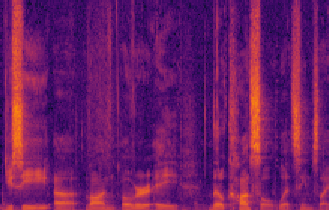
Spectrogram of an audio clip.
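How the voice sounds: Speaking at a fairly slow pace, a man keeps a medium pitch with ordinary pitch variation.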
